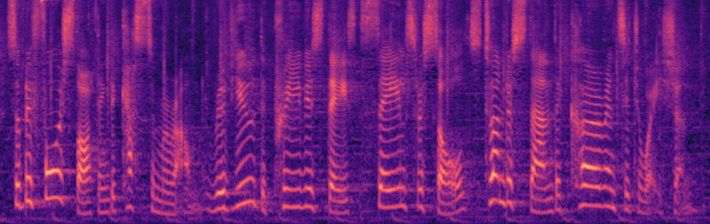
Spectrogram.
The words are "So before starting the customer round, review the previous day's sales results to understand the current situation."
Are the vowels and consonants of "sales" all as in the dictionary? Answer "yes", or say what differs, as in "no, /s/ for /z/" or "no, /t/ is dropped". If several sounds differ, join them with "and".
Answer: no, /s/ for /z/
